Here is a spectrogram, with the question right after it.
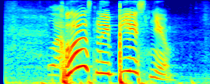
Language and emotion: Russian, positive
